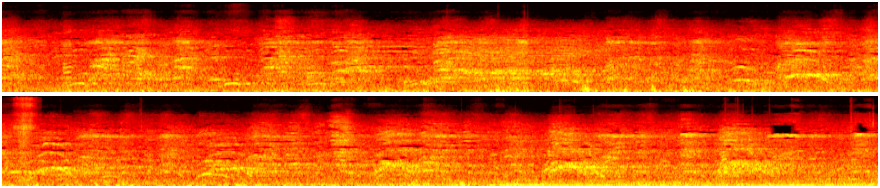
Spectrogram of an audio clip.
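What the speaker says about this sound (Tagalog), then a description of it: "Daming sigawan dito" A crowd of Filipino overseas workers at a gathering in Vancouver, Canada shouts and chatters in a constant loud din, with a voice talking close by over it.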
